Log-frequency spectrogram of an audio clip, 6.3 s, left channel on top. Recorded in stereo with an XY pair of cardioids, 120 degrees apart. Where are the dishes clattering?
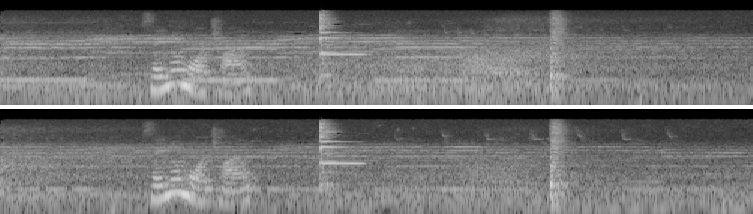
5° right, 1.8 m.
